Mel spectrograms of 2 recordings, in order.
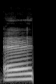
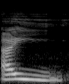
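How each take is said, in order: First: The vowel is a single plain 'e' sound. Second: The vowel glides from 'a' to 'i'. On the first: The speaker calls it wrong. "इसकी आवाज़ ए नहीं होती" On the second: The speaker calls it right. "इसकी आवाज़ होती है आई"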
